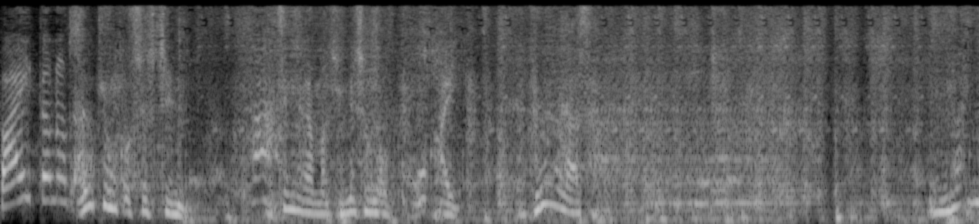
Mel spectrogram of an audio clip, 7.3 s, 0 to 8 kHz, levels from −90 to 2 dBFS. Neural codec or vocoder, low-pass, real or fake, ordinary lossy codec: codec, 16 kHz, 1.1 kbps, Voila-Tokenizer; none; fake; none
